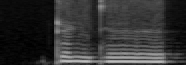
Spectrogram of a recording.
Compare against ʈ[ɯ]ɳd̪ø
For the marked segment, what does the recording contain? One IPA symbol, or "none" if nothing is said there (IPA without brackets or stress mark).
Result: ɯ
